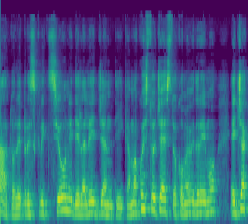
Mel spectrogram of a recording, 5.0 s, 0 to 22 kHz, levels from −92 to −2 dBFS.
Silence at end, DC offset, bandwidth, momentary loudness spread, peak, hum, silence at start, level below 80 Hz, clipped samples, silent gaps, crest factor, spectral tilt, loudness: 0 s; under 0.1%; 17 kHz; 6 LU; -4 dBFS; none; 0 s; -64 dBFS; under 0.1%; none; 18 dB; -4 dB/octave; -22 LUFS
